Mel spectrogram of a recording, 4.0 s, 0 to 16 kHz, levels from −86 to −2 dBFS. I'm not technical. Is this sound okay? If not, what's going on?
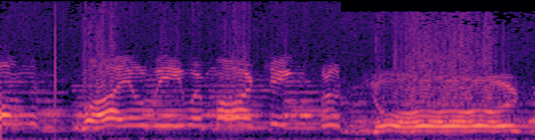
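No. From 2.54 s to the end, the sound drops lower and slows to about three quarters speed. This is a wrong sample rate fault.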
